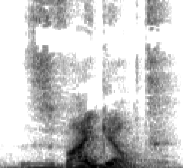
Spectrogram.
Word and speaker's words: Zweigelt: today we're talking about the controversial grape called zveigelt you can kind of see it in this bottle this is vei gelt zw pronounce so zvei gelt is a cross it's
